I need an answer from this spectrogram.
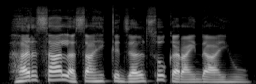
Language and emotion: Sindhi, neutral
